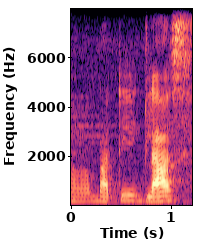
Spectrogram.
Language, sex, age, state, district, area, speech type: Assamese, female, 30-45, Assam, Dhemaji, urban, spontaneous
